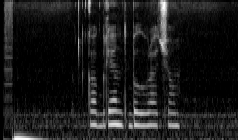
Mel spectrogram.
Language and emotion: Russian, sad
